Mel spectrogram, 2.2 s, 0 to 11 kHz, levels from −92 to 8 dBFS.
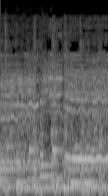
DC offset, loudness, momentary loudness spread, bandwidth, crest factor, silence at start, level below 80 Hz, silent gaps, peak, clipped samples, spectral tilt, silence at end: under 0.1%; -25 LUFS; 4 LU; 8.6 kHz; 12 dB; 0 s; -50 dBFS; none; -12 dBFS; under 0.1%; -6.5 dB/octave; 0 s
